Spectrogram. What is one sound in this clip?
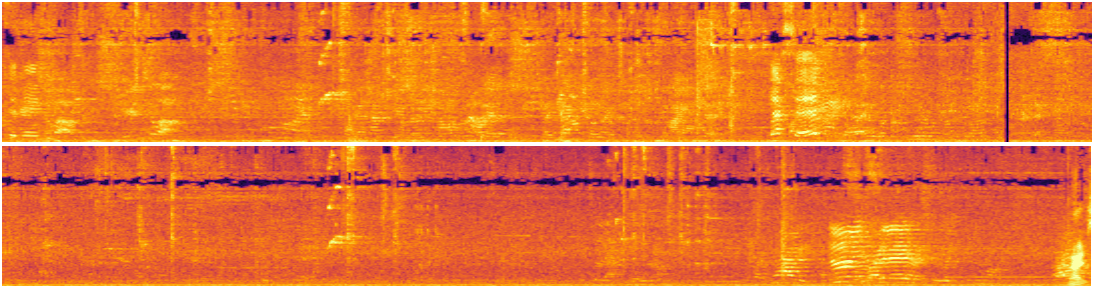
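A gymnastics bar creaks and rattles as a gymnast swings around it.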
